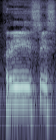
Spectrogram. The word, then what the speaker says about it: phronesis: இது ஒரு கிரேக்க வார்த்தை pronounces PHRONE மேல ஒரு கோடு phronesis ஈய நீட்டி வாசிங்க phronesis SIS அண்டர்ஸ்டாண்டிங் புரிந்து கொள்ளுதல்.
